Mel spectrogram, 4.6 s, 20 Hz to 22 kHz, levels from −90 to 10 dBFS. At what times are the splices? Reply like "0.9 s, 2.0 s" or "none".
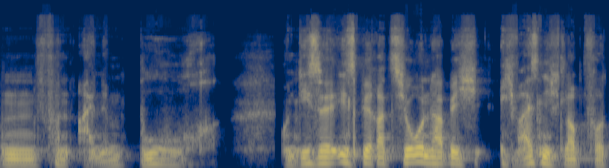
2.0 s

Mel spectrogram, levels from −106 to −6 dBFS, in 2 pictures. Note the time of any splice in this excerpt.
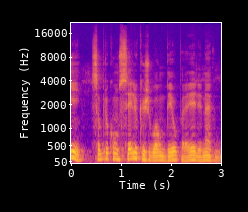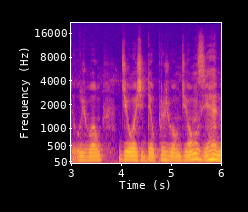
none

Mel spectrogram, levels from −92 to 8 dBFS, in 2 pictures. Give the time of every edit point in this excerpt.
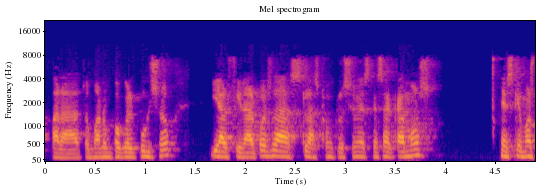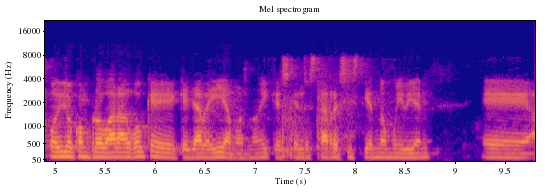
1.4 s, 7.5 s

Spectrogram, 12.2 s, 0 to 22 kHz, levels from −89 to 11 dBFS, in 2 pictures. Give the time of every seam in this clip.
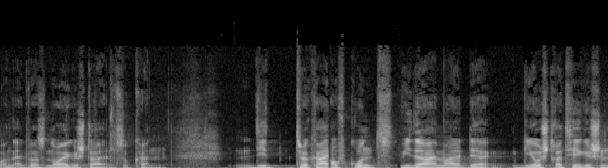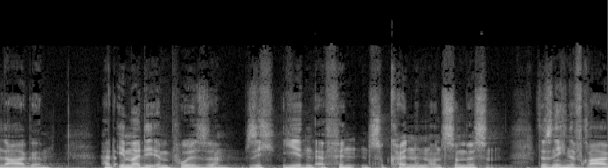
3.3 s, 4.0 s, 7.3 s, 9.2 s

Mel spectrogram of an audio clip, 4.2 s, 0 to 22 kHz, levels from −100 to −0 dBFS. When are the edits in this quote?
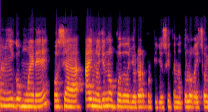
1.0 s

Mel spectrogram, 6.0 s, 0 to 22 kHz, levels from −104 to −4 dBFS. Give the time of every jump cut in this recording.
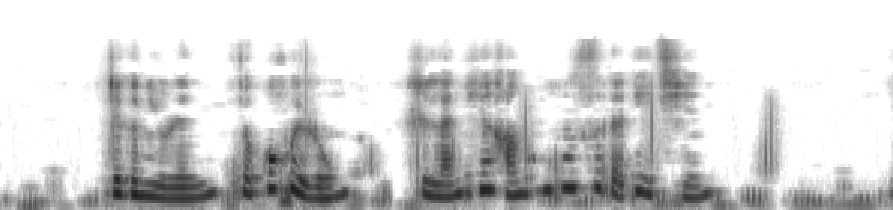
2.6 s

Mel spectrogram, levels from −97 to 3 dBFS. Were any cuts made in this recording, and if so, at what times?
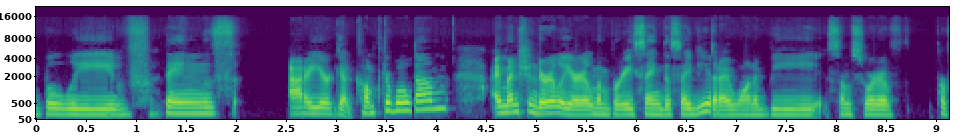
1.2 s, 3.0 s, 3.8 s, 5.6 s, 6.7 s

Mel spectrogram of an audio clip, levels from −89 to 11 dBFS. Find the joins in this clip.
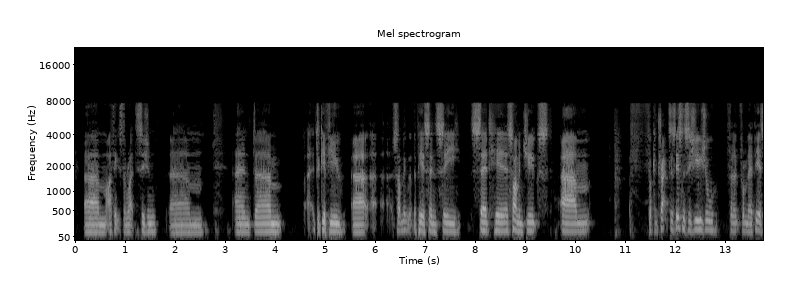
4.8 s, 7.8 s, 9.5 s, 12.0 s

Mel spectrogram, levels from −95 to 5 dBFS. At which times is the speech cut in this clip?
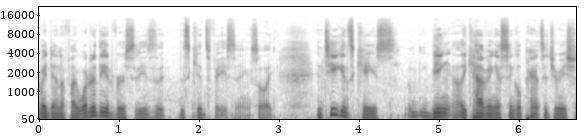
none

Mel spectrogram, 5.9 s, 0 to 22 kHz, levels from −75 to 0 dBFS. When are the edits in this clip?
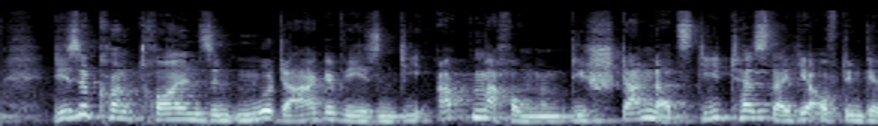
1.8 s, 3.8 s

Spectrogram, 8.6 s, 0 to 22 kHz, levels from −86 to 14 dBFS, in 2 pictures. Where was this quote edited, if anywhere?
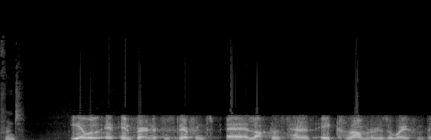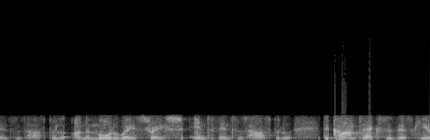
1.7 s, 6.2 s

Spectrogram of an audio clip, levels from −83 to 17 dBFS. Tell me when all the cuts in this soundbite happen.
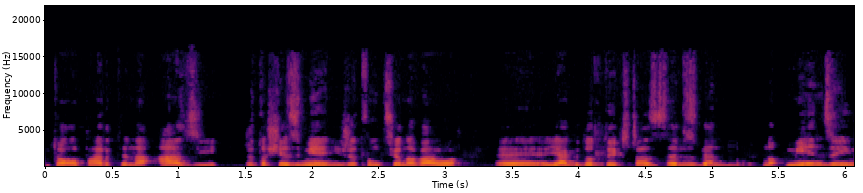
2.4 s

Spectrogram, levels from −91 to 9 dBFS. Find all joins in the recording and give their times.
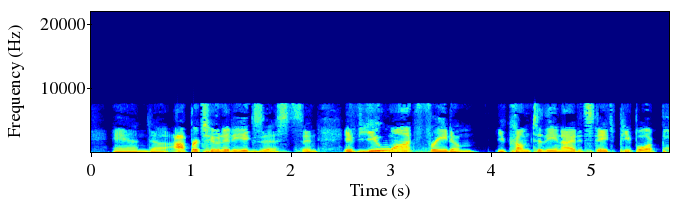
none

